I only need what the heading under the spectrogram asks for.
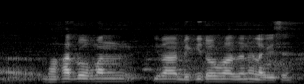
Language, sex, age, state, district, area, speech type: Assamese, male, 30-45, Assam, Lakhimpur, rural, spontaneous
